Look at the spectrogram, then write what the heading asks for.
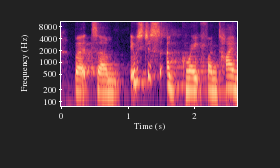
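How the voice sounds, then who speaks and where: A woman with a British accent. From United Kingdom. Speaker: journalist and TV and radio presenter; voice-over artist. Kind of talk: interview answer.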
